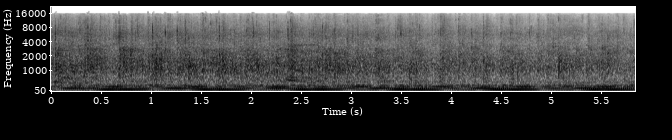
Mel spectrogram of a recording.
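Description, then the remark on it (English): An audience claps their hands steadily in praise to God, a dense continuous patter of many hands that holds loud for several seconds over sustained low droning tones underneath. “Would you clap your hands and praise Him for His goodness?”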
